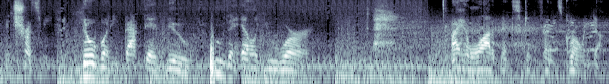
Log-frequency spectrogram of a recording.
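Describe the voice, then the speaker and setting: A man delivering a scripted trash-talk wrestling promo, swinging between loud shouted taunts and low muttering, recorded close on a webcam indoors. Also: low-quality recording. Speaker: hobby wrestler in character. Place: indoor room with window blinds. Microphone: webcam close to face. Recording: music clearly playing behind.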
